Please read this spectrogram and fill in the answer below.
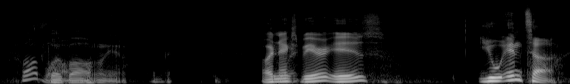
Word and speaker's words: Uinta: next beer is Uinta Uinta I believe is how you pronounce that Uinta and you're guessing no no I looked it up Ashley okay you you don't know how to read the pronunciation well I thought it was Unida or you or you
